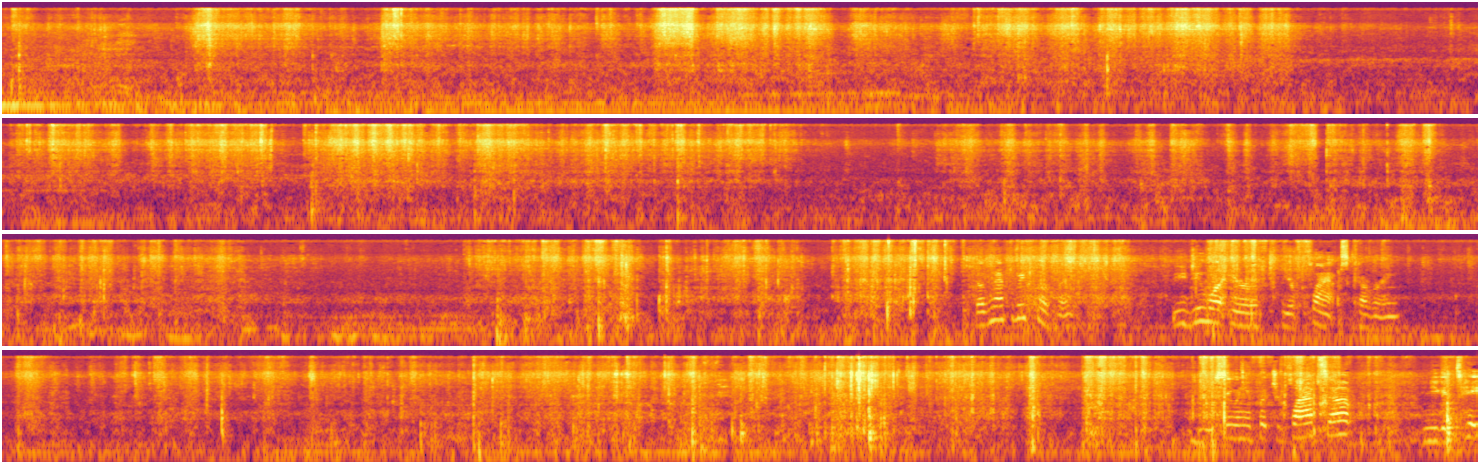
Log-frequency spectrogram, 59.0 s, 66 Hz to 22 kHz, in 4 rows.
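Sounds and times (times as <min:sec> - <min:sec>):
cardboard boxes rustling and scraping: 0:00.0 - 0:13.4, 0:14.8 - 0:22.9, 0:24.0 - 0:32.4, 0:33.8 - 0:59.0
leafy branches crackling: 0:00.0 - 0:32.6.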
